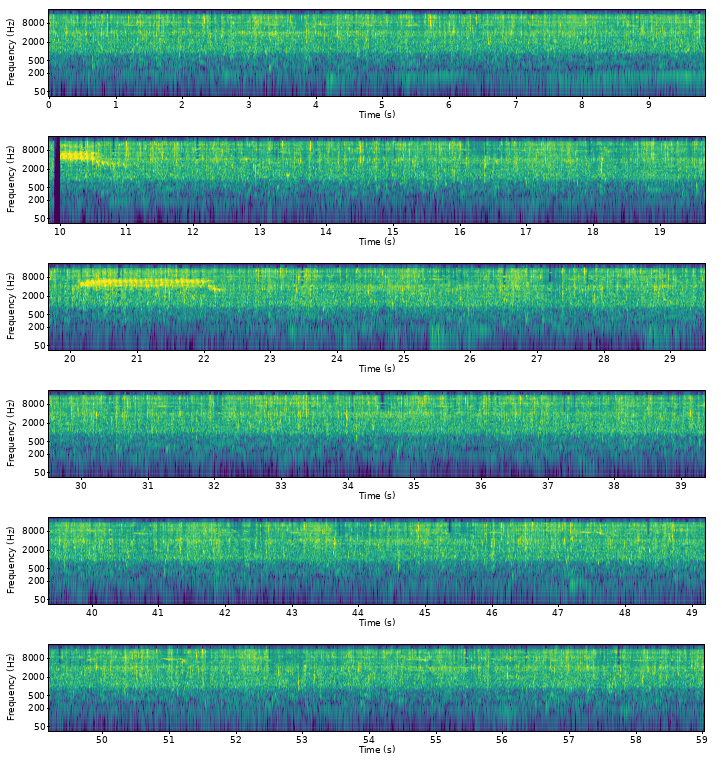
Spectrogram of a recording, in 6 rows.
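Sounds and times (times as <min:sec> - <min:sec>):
water trickling: 0:00.0 - 0:59.0.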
